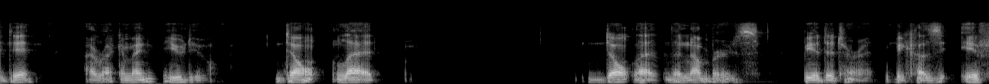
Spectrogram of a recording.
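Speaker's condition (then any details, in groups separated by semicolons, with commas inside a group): ALS; brain-computer interface implant; speaking getting harder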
